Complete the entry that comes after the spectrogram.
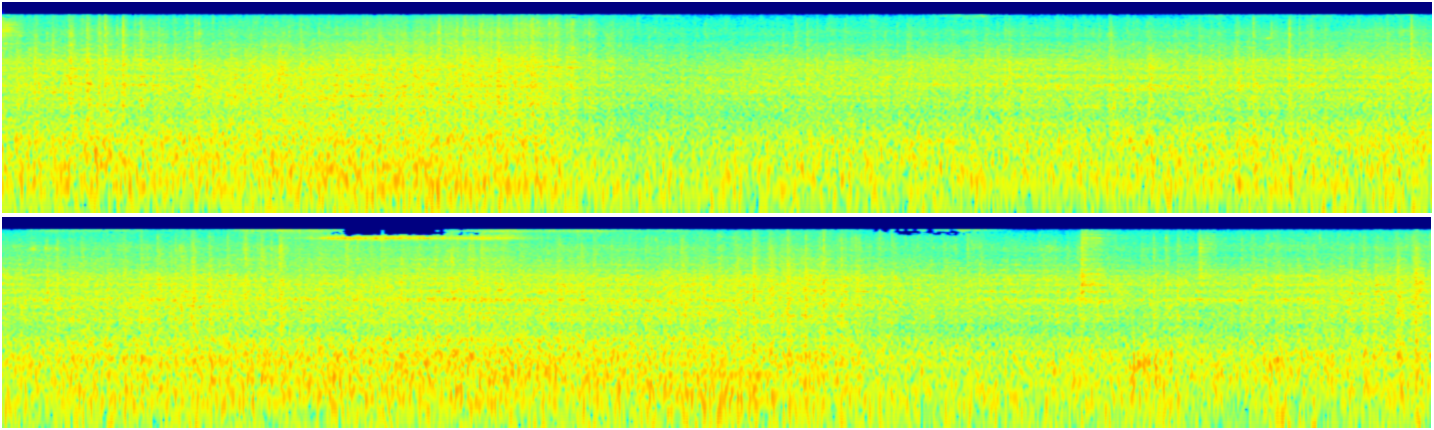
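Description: Freight train of open-top hopper cars rolling past: a steady rumble of steel wheels on rail, with repeated clicks from the wheels.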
